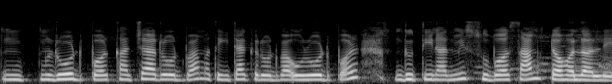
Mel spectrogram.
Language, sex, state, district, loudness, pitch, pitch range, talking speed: Hindi, female, Bihar, East Champaran, -16 LUFS, 225 Hz, 215-240 Hz, 215 wpm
